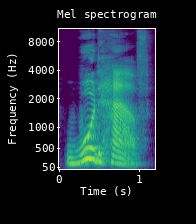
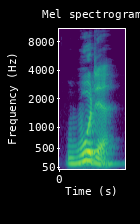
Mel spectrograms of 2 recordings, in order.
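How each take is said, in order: First: The word have is said in full. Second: Have is reduced to a short uh sound.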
